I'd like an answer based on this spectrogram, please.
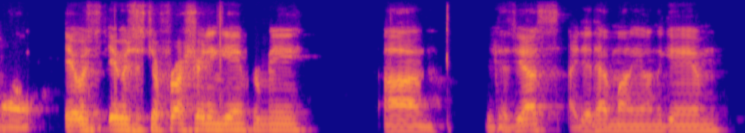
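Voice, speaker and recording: Here a man talks in a medium pitch with a bright, sharp tone and monotone, flat intonation. His pace is fairly slow, broken by long, frequent pauses. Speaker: sports podcast host. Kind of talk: casual chat.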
